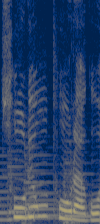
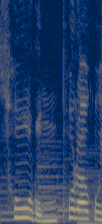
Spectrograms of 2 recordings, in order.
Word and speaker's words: 소롱포: 간혹 이소룡을 생각하고 소룡포라고 하시는 분도 있지만 정확히는 소롱포라고 읽는 게 맞습니다. 오리지널 샤오롱바오의 만두소로는 주로 다진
